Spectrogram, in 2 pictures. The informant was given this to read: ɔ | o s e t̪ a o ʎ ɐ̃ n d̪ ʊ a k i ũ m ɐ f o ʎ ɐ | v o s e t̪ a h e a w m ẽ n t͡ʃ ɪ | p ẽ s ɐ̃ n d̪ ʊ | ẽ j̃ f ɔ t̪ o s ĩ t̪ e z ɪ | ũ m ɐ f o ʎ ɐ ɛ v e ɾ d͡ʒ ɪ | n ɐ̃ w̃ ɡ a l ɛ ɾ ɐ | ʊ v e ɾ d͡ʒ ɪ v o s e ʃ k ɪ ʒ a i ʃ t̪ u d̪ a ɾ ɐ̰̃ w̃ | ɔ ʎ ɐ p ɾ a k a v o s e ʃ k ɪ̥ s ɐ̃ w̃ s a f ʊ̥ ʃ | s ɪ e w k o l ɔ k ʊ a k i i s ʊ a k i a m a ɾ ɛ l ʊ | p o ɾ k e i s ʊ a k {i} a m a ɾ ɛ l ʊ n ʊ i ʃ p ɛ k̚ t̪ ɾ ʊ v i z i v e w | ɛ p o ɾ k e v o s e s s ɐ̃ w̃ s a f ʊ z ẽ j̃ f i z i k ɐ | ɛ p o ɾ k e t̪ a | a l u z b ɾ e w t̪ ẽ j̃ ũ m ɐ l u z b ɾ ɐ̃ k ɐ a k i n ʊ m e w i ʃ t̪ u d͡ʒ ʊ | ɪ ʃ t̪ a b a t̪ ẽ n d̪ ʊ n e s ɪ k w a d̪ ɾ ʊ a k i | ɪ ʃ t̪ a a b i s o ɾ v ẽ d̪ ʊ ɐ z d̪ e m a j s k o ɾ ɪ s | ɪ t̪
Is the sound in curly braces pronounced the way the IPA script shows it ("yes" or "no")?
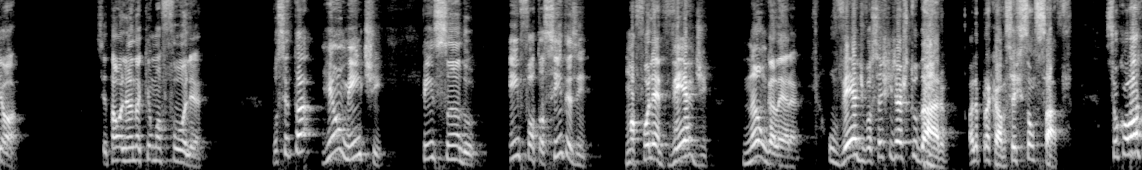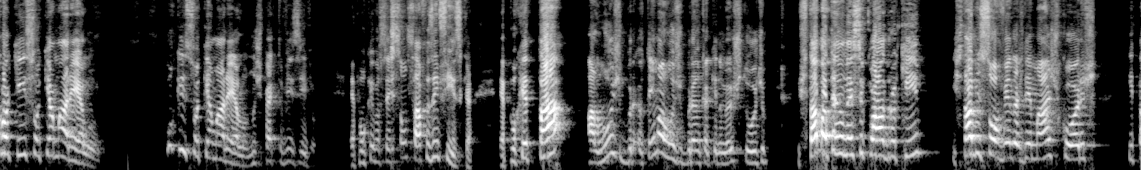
yes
